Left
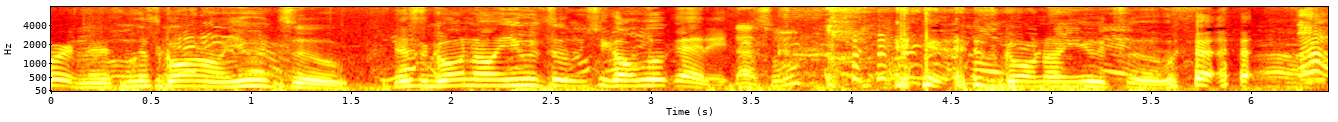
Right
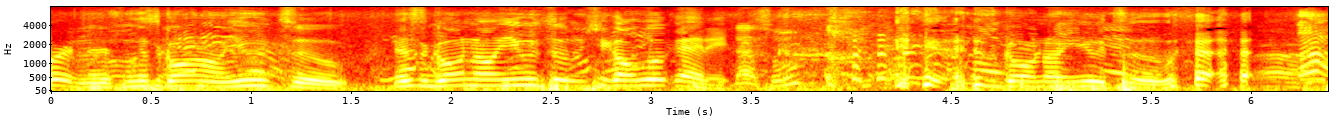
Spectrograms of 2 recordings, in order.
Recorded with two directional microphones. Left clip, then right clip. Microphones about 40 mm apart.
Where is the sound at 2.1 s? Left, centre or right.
Left.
